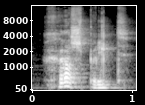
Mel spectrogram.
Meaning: blade of grass
- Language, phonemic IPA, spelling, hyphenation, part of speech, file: Dutch, /ˈɣrɑsprit/, grasspriet, gras‧spriet, noun, Nl-grasspriet.ogg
